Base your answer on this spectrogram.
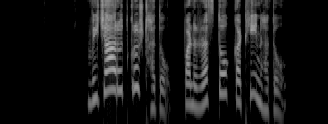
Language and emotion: Gujarati, neutral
